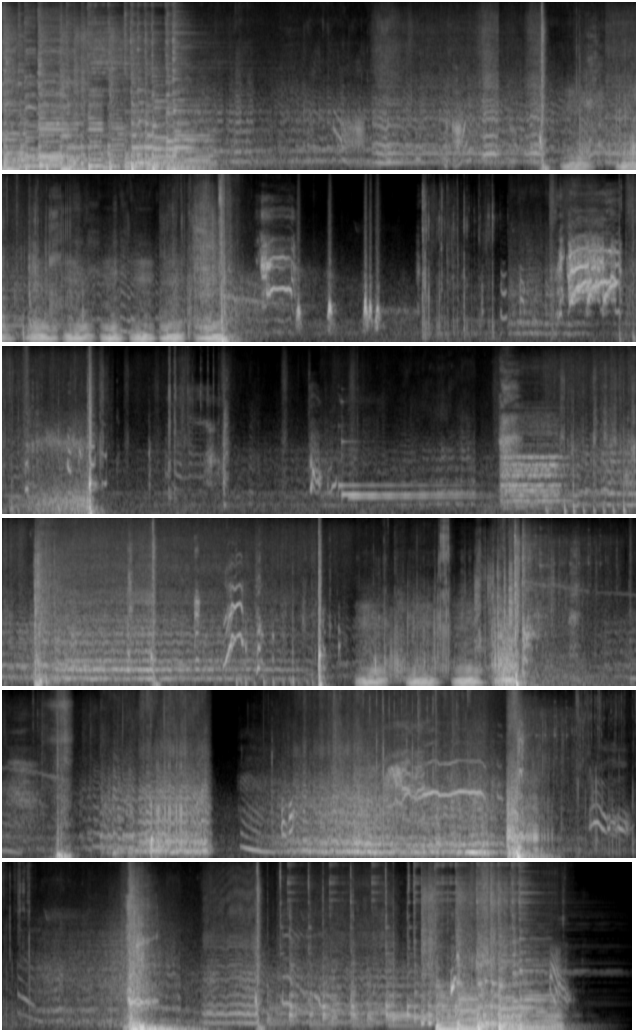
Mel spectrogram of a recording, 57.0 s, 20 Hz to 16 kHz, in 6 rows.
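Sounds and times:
cartoon bee buzzing: 0.3 - 13.2, 16.6 - 19.5, 20.2 - 56.1
short rising squeaks: 43.8 - 46.1
sudden thump: 49.4 - 50.6.

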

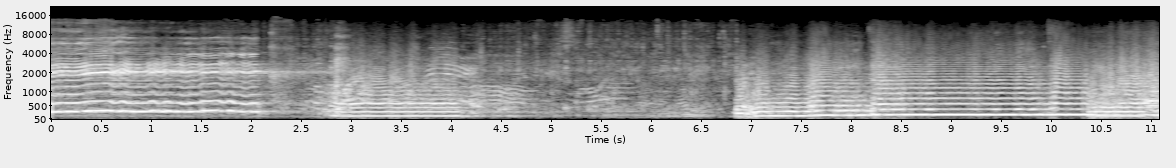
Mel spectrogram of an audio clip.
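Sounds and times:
man chanting into a microphone: 0.0 - 4.8, 6.8 - 11.0.

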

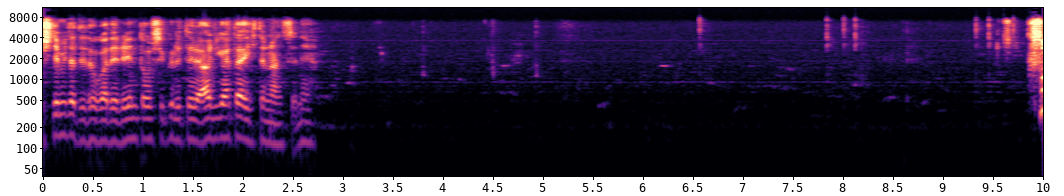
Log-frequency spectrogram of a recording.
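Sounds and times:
man speaking: 0.0 - 2.8, 9.6 - 10.0
faint clicks: 7.8 - 8.3, 9.3 - 9.8.

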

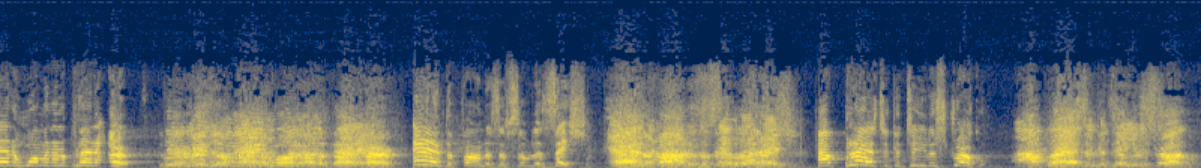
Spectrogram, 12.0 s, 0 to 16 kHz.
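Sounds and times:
group shouting a chant: 1.6 - 4.0, 6.1 - 8.0, 10.2 - 12.0.

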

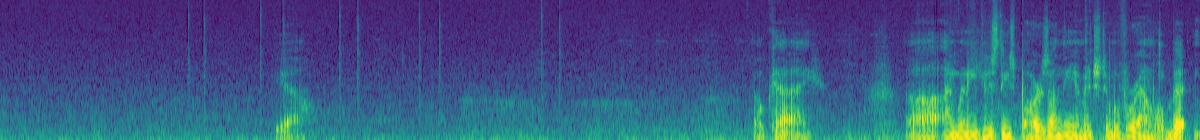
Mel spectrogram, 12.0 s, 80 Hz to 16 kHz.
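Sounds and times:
computer mouse clicks: 1.8 - 2.8, 3.4 - 4.5, 5.4 - 5.7.

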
